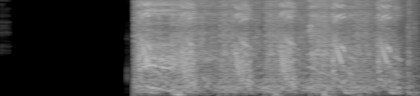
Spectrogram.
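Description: Glass shatters.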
